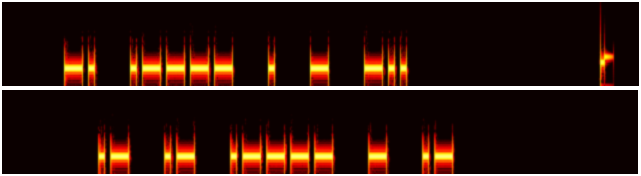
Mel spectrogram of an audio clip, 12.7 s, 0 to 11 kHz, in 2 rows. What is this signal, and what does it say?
Morse code, heard as a keyed tone, about 20 wpm, spaced as for 15 wpm, 700 Hz. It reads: N1ETD AA1TA
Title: 069 Lesson 12g - Letter d - Call Signs 20wpm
